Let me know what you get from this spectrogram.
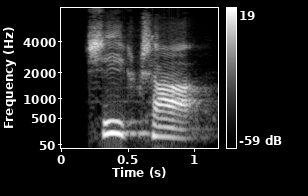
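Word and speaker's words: Shiksha (शिक्षा): Sikshyate anaya iti Shiksha. Actually, the right form is Shiksha, short to Shakara. She. It is not long, but in the book, Shiksha is there.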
